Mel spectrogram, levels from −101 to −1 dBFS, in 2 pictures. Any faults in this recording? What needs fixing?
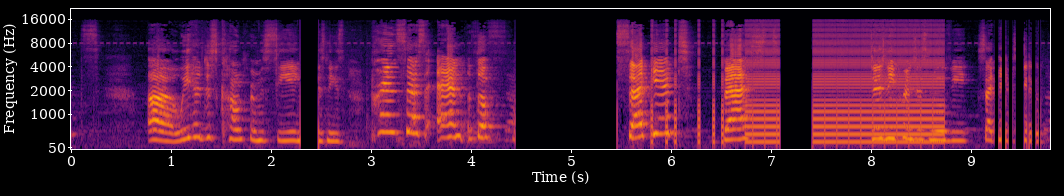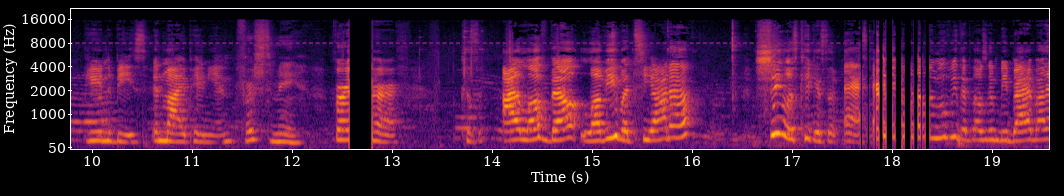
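Silent gaps appear at 2.28 to 2.47 s, 4.44 to 5.46 s, 7.08 to 7.41 s, 9.23 to 9.69 s, 12.57 to 12.80 s and 17.68 to 18.38 s. These are likely Bluetooth dropouts. Packets missed their deadline at the headphones and were discarded, so the output fell silent. The 4.44 s gap is the longest, about 1.02 s. The 9.23 s and 17.68 s events are scattered holes, not one gap. Their longest runs are about 93 ms and 70 ms. The sound resumes later, as if it had played on. Keep the headphones close to the source, with clear line of sight and less 2.4 GHz congestion.

From 5.80 to 6.76 s there are GSM signalling bursts. A nearby 2G phone sends short groups of radio bursts at about 217 Hz, and the audio circuit rectifies them. The result is a galloping dit-dit-dit of short buzzes. They sit at roughly the same level as the audio. This pattern matches a phone preparing for a call or a message. 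Keep mobile phones well away from the audio equipment, or switch them off.

From 6.76 to 8.73 s the bursts turn into continuous GSM phone buzz. The phone is now in a call and transmits 217 times a second. The rectified pulses form a hard, raspy 217 Hz buzz with many harmonics, unrelated to the audio. The buzz sits about 2 dB below the signal. The dropout at 7.08 s falls inside this stretch. Move phones away and use shielded, well-grounded cabling.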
